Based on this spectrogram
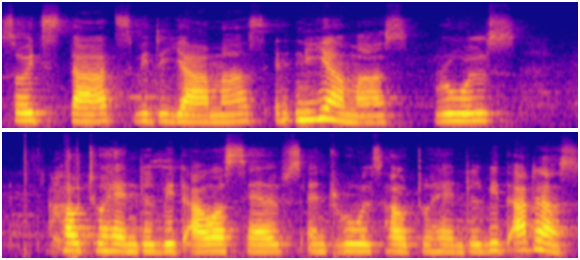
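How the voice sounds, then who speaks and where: A woman with a German accent talks at a moderate pace and medium pitch, her intonation flat and monotone. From Germany. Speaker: yoga teacher. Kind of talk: interview monologue. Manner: halting.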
